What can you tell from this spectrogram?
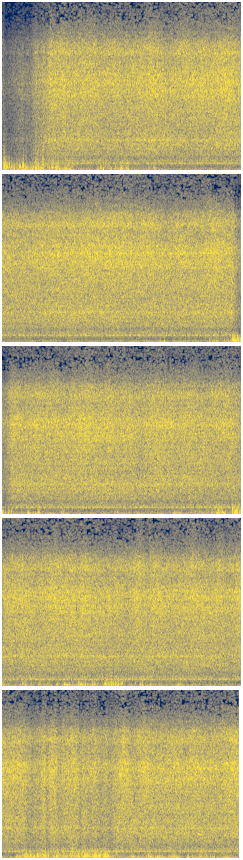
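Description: Steady drone of an engine-driven construction machine running at a constant speed, with a steady hum in it. A single sharp knock sounds about nine and a half seconds in, with a few duller low bumps later on.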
